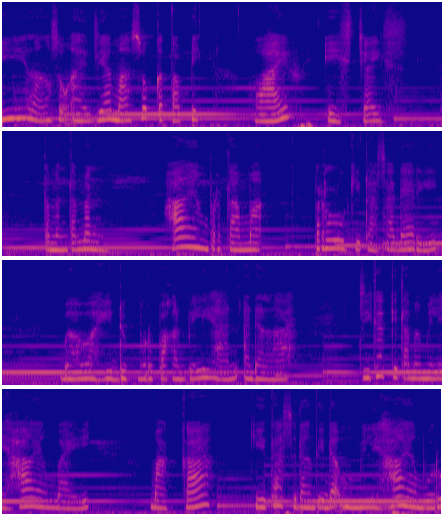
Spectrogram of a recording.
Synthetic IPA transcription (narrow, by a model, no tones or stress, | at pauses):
ilaŋsʊŋʔad͡ʒamasʊkːət̪opɪk̚ | lajfʔisd͡ʒaɪs | t̪əmənt̪əmənhaljaŋpərt̪ama | pərlukit̪asadaɾi | bahwaɦidʊp̚məɾupakanpiliɦanadalah | d͡ʒikakit̪aməmilɪhhaljaŋbaɪk̚ | makakit̪asədaŋt̪idaʔməmilɪɦaljaŋbuɾ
